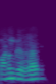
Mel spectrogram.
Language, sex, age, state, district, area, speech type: Tamil, male, 60+, Tamil Nadu, Nilgiris, rural, conversation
